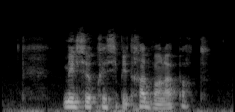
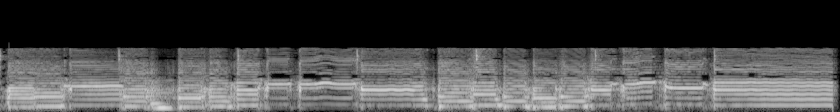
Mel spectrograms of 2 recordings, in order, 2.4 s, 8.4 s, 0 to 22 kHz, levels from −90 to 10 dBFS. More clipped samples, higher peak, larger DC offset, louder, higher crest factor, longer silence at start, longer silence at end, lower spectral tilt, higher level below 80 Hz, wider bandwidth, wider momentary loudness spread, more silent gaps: neither; second, -16 dBFS vs 0 dBFS; neither; second, -33 LUFS vs -15 LUFS; about the same, 18 dB vs 14 dB; first, 0.2 s vs 0 s; first, 0.25 s vs 0 s; second, -6.5 dB/octave vs -10.5 dB/octave; about the same, -56 dBFS vs -54 dBFS; first, 7.6 kHz vs 4.6 kHz; first, 10 LU vs 2 LU; neither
